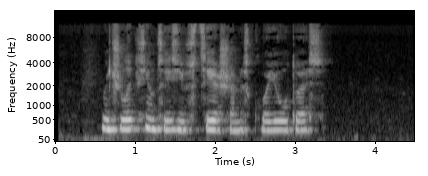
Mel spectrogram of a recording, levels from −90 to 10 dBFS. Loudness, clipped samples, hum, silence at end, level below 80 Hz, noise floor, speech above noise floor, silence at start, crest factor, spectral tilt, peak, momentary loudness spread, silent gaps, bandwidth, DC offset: -23 LUFS; under 0.1%; none; 1.15 s; -58 dBFS; -63 dBFS; 41 dB; 0.6 s; 18 dB; -3 dB/octave; -6 dBFS; 9 LU; none; 11.5 kHz; under 0.1%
